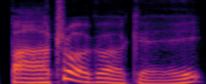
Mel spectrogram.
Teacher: 把 is pronounced with a falling, rising tone.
